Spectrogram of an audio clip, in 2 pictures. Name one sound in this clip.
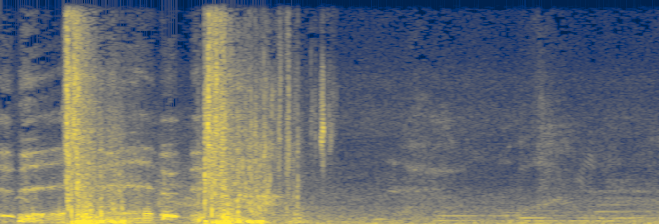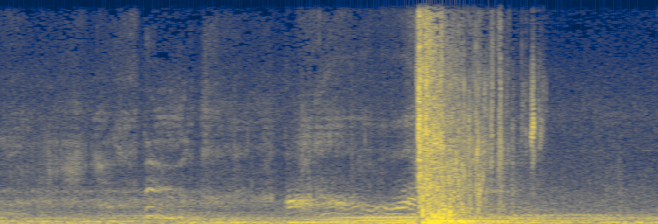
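A revolver fires loud gunshots.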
